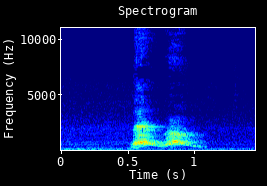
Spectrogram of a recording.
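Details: Teagan, a four-year-old Westie, protests at home because her ripped toy was placed on a coffee table: one short yowling bark sliding down in pitch, lasting about half a second, with a quiet room behind it.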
